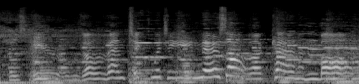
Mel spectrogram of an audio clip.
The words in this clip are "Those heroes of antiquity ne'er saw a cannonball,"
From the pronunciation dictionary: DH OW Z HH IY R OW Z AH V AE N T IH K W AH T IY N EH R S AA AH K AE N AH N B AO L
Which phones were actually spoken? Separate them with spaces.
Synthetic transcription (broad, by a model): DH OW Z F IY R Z AH V AE N T IH K W AH T IY N EH R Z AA AH K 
